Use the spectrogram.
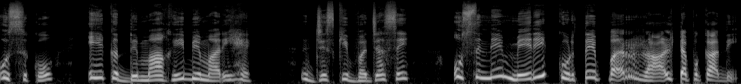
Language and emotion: Urdu, disgusted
